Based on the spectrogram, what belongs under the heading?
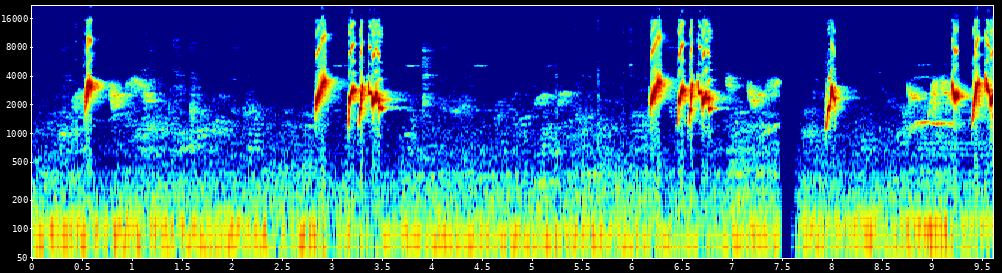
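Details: Red-whiskered bulbuls, two caged birds, training song with len rik, boen, lak wai, mae bot and nap dok styles: rich burbling whistled phrases of two to three notes every few seconds, with soft trailing warbles.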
